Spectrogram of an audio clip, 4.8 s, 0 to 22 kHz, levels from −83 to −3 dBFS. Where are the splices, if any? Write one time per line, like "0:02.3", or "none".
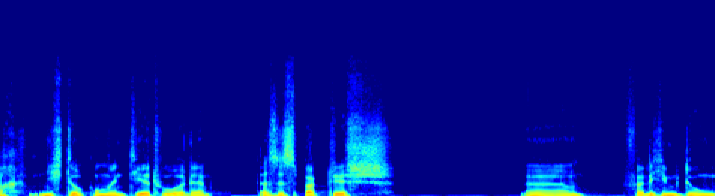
0:01.5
